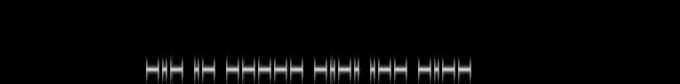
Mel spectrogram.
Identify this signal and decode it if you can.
Morse code, heard as a keyed tone, about 30 wpm, 700 Hz. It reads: KA0CWY
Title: USA Call Signs - 6 Characters - Repeated 3x - 30wpm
